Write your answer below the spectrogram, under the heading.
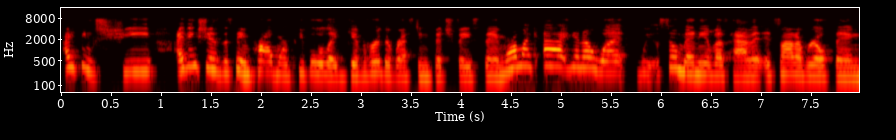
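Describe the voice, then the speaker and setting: With an American accent, a woman talks at a fairly quick pace, her pitch swinging very widely. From Maryland, US. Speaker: stand-up comedian. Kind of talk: casual chat.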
